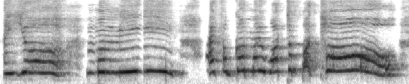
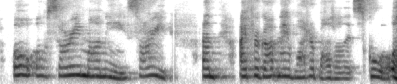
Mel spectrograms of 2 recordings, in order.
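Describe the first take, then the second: First: High, loud imitation of a three-year-old in Singapore English; daughter's Singapore English. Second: Put-on higher, careful little girl switching to proper English; a lightly voiced daughter apologizing; daughter's apologetic correction. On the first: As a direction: squeal it like a toddler copying her friends. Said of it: "walks in and says". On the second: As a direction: sound sorry and correct yourself. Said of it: "And she goes".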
